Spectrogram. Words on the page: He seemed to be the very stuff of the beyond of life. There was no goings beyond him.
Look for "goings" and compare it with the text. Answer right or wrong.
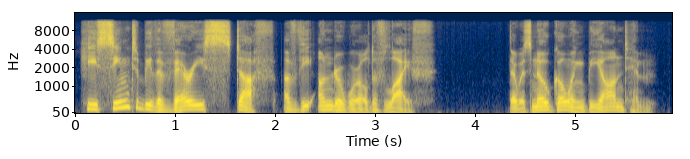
wrong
